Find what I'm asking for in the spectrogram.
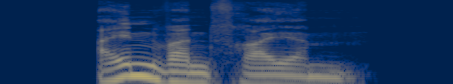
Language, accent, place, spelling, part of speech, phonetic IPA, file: German, Germany, Berlin, einwandfreiem, adjective, [ˈaɪ̯nvantˌfʁaɪ̯əm], De-einwandfreiem.ogg
- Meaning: strong dative masculine/neuter singular of einwandfrei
